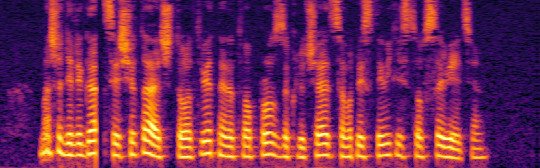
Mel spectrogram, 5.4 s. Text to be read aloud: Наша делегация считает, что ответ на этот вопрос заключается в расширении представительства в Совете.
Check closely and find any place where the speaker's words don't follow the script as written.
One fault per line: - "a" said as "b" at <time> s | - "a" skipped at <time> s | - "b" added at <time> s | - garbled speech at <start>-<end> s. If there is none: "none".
- "расширении" skipped at 3.5 s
